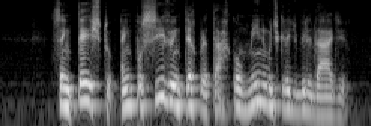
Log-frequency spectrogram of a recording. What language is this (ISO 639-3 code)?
por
